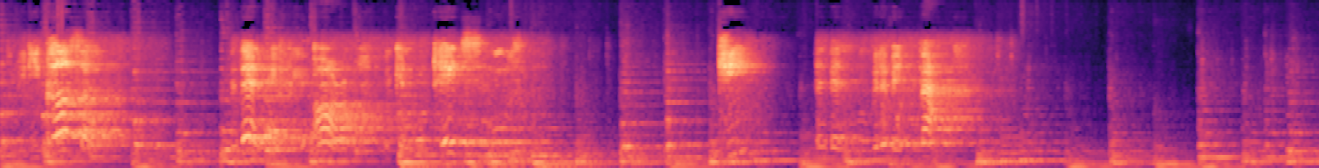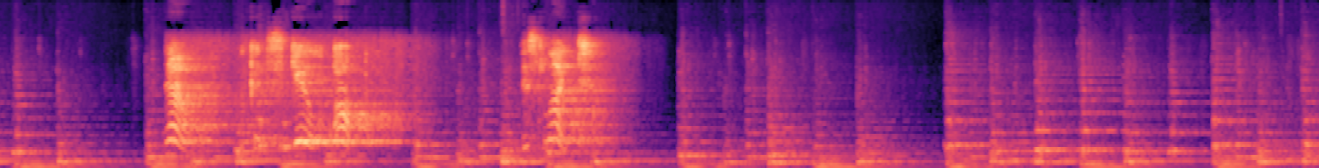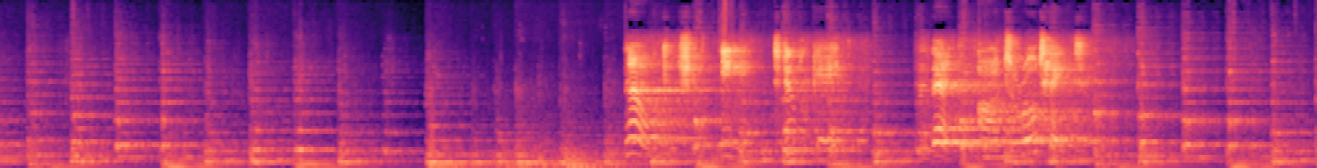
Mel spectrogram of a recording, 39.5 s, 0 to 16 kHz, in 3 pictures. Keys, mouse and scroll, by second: 4.4 r, 8.7 g, 12.3 scroll down 2, 12.4-15.4 middle drag, 15.9-19.0 middle drag, 19.5 click, 22.2 click, 23.7 s, 25.8 click, 27.4 click, 30.9-33.9 drag, 35.3 shift+d, 38.0 r.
